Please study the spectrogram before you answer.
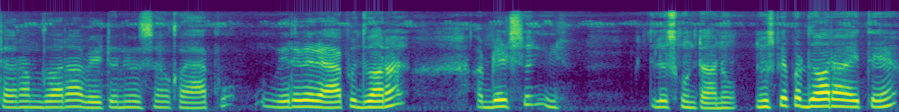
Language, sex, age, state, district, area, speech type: Telugu, male, 30-45, Telangana, Vikarabad, urban, spontaneous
